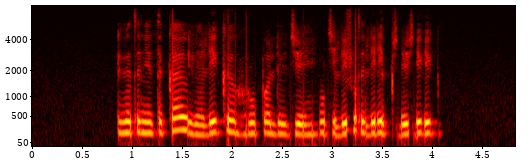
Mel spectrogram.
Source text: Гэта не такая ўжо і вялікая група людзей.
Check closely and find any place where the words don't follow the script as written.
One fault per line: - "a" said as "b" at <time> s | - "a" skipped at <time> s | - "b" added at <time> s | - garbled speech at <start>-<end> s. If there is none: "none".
- "ўжо" skipped at 1.5 s
- garbled speech at 2.9-4.1 s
